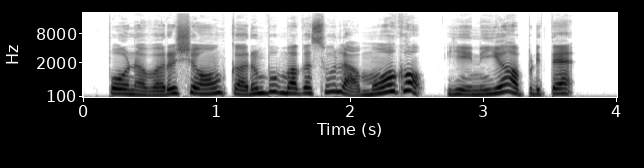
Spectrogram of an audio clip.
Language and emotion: Tamil, happy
